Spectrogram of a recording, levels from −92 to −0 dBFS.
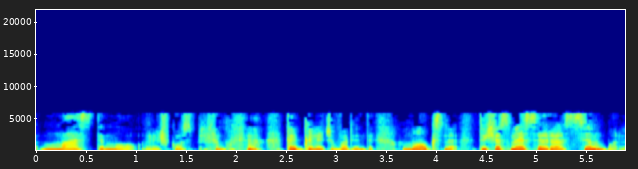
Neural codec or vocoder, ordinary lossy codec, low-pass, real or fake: codec, 16 kHz, 1.1 kbps, Voila-Tokenizer; MP3, 24 kbps; 7.2 kHz; fake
